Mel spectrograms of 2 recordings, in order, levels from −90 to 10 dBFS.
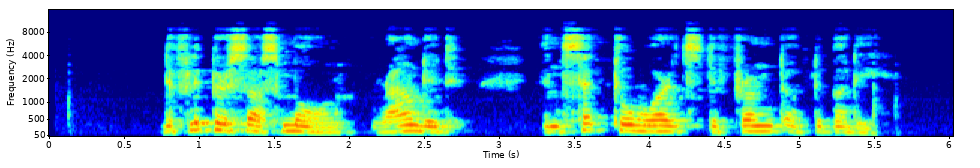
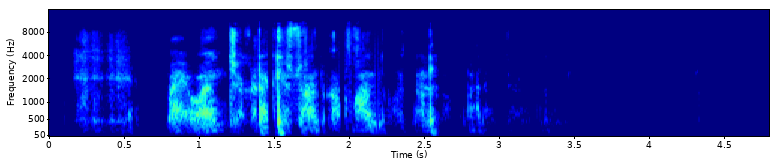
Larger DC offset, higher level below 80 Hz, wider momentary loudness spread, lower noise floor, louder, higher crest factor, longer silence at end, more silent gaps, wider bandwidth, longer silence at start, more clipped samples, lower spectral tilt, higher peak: neither; first, -62 dBFS vs -86 dBFS; second, 12 LU vs 19 LU; second, -73 dBFS vs under -90 dBFS; first, -17 LUFS vs -45 LUFS; second, 16 dB vs 26 dB; second, 0.5 s vs 1.9 s; second, none vs 0.61-0.77 s, 2.68-2.74 s; second, 9.6 kHz vs 11 kHz; first, 0.75 s vs 0.15 s; neither; first, -4.5 dB/octave vs -1 dB/octave; first, -2 dBFS vs -24 dBFS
